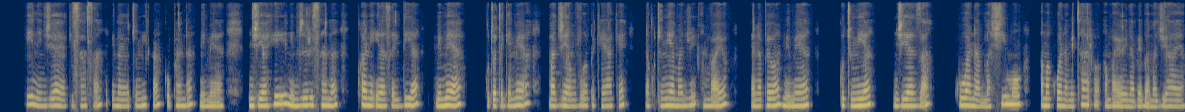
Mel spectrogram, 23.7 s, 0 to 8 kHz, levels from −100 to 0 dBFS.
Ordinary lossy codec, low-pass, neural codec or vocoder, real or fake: AAC, 32 kbps; 7.2 kHz; none; real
